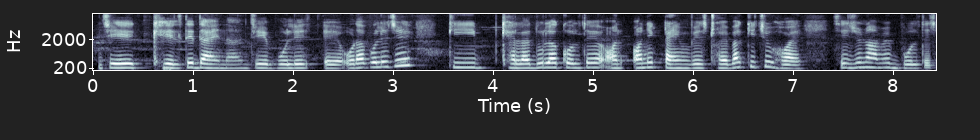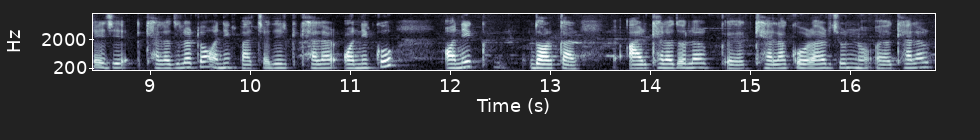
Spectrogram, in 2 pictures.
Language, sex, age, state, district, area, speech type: Bengali, female, 18-30, West Bengal, Hooghly, urban, spontaneous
